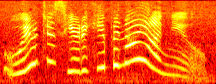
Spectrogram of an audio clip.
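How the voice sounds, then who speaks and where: A woman's voice: very high voice, wildly swooping pitch, moderate pace, very noisy, heavily acted. A woman voicing a tiny floating fairy-like companion who talks about herself in the third person, cheeky and blunt. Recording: game soundtrack with music behind. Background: music.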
